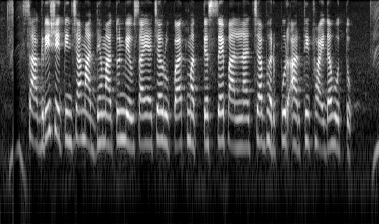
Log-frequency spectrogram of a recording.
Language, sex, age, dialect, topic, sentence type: Marathi, male, 18-24, Varhadi, agriculture, statement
